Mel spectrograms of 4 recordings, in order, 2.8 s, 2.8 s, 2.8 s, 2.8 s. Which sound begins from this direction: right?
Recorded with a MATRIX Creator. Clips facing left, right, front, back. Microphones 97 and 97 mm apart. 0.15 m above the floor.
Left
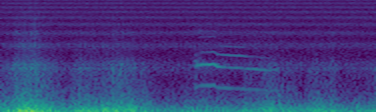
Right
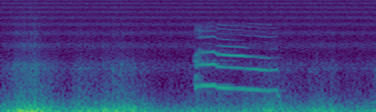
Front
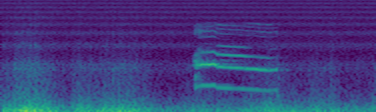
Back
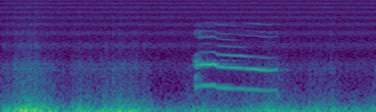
A cat meowing, at 1.4 s.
